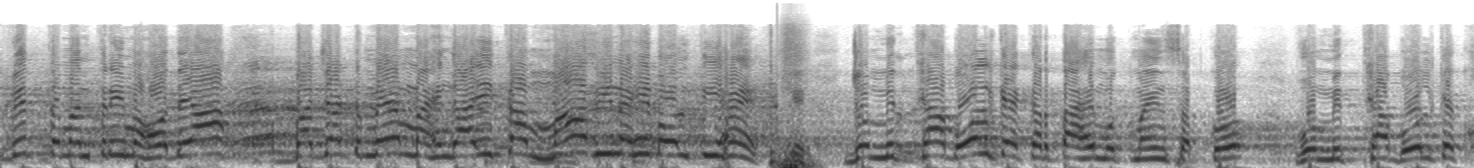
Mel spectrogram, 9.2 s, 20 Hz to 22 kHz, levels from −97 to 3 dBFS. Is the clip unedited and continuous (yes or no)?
no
